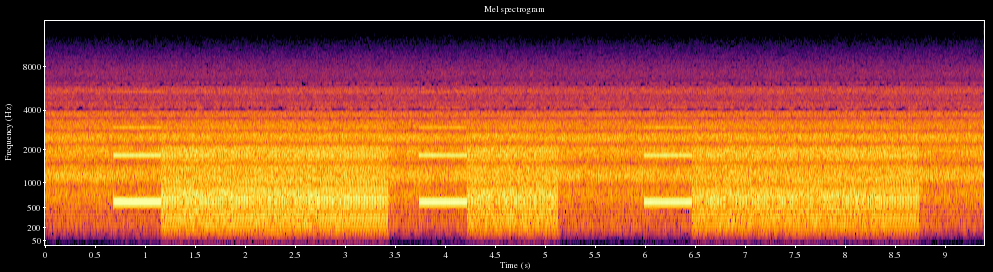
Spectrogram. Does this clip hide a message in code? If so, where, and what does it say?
Yes: POCSAG pager data (1200 baud) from 0.7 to 8.7 s, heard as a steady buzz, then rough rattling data, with radio hiss.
